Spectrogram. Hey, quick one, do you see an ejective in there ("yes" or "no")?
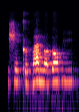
yes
